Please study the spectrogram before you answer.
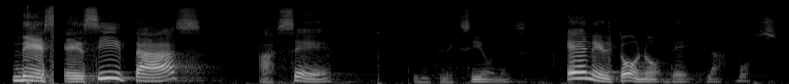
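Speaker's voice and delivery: slow, each word stretched with big pitch swings; exaggerated inflections. Shown as a demonstration. Teacher models lively inflection for students. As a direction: lean hard into the tone changes. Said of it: "una demostración de cómo, si le meto inflexiones".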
